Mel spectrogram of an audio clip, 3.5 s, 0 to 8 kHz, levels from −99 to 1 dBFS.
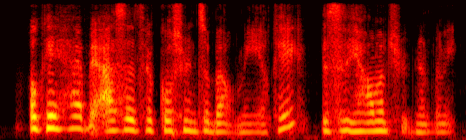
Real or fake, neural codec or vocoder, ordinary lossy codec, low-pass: fake; codec, 16 kHz in and 24 kHz out, 0.4 kbps, LongCat-Audio-Codec, fine tuned four codebook decoder; none; 7.2 kHz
